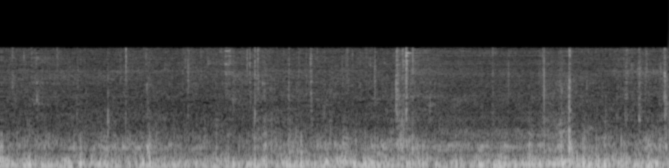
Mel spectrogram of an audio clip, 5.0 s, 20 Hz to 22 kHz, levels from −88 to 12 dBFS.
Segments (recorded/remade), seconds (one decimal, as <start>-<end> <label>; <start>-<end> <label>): 0.0-3.3 recorded; 3.3-4.3 remade; 4.3-5.0 recorded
